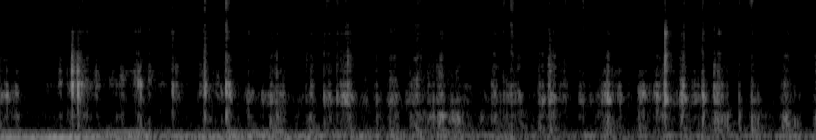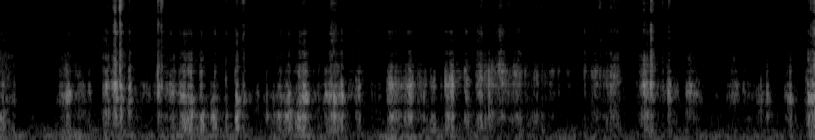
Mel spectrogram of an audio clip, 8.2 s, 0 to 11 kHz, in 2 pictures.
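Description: A small hollow two-piece plastic gacha capsule with black and orange halves is held in both hands as thumbs scrape and twist its seam while prying it open. Dense, rapid scratchy clicks and scrapes cluster in the midrange around 1.4 kHz, with a low rumble early on and brief, quickly fading ticks throughout.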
